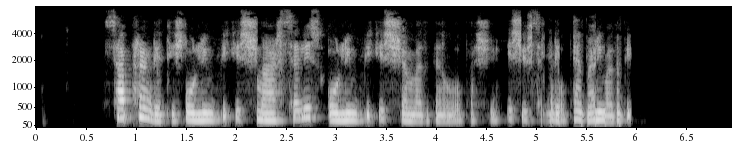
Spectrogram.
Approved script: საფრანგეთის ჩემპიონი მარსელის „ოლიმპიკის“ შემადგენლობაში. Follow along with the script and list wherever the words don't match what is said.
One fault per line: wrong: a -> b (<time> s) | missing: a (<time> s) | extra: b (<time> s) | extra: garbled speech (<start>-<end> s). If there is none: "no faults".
wrong: ჩემპიონი -> ოლიმპიკის (1.6 s)
extra: garbled speech (4.7-6.0 s)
